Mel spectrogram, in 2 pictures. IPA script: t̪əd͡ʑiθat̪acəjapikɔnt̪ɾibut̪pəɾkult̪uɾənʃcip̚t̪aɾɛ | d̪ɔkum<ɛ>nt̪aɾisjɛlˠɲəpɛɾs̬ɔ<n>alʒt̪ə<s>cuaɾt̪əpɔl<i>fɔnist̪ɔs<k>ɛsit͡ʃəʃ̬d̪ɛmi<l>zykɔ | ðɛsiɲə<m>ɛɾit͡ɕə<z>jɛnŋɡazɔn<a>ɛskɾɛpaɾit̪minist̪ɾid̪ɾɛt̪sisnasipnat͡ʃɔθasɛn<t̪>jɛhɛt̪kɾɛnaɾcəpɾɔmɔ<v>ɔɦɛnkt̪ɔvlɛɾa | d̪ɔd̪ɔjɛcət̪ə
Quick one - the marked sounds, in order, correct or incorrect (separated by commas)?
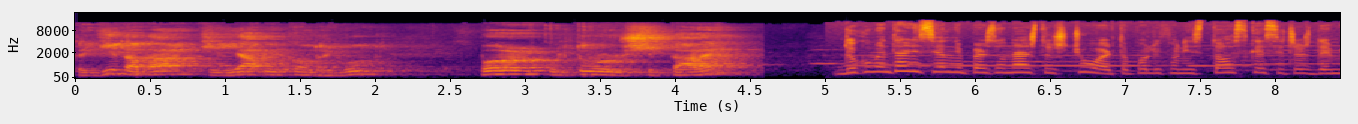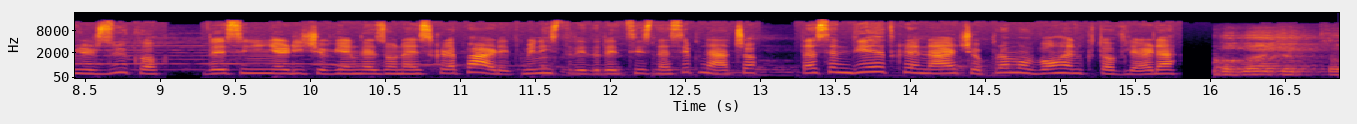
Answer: correct, correct, incorrect, correct, correct, incorrect, incorrect, incorrect, correct, incorrect, correct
